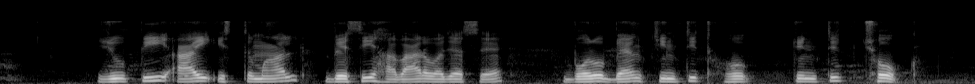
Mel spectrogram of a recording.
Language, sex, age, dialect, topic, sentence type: Magahi, male, 25-30, Northeastern/Surjapuri, banking, statement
